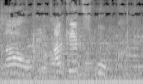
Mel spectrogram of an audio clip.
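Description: A young child's high voice with other children's voices, over background music and a steady low hum.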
